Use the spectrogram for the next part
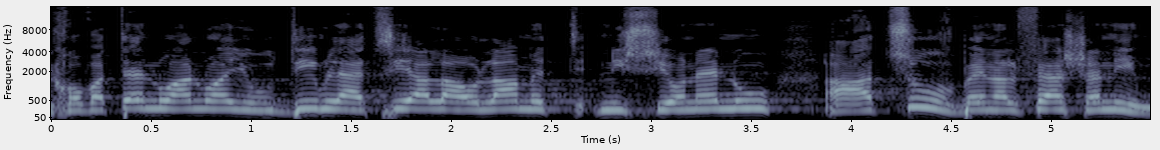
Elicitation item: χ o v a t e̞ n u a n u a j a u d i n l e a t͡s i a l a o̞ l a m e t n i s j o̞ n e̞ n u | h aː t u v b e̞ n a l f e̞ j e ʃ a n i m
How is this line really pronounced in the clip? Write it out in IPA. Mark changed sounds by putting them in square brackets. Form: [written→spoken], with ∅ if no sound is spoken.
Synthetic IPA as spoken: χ o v a t e̞ n u a n u a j [a→e] u d i [n→m] l e a t͡s i a l a o̞ l a m e t n i s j o̞ n e̞ n u | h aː [t→t͡s] u v b e̞ n a l f e̞ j [e→a] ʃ a n i m

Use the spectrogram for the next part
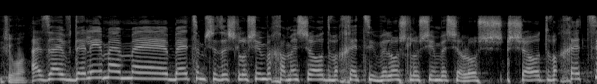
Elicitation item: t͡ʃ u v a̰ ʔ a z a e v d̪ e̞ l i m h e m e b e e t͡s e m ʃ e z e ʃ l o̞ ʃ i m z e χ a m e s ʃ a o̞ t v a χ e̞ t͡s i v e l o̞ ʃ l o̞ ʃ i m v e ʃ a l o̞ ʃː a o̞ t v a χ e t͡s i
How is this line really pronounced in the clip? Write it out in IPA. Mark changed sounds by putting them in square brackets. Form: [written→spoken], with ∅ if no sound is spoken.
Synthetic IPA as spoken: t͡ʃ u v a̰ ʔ a z a e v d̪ e̞ l i m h e m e b e e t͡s e m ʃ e z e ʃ l o̞ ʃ i m [z→v] e χ a m e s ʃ a o̞ t v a χ e̞ t͡s i v e l o̞ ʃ l o̞ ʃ i m v e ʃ a l o̞ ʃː a o̞ t v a χ e t͡s i

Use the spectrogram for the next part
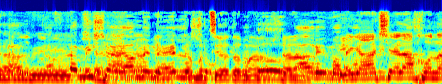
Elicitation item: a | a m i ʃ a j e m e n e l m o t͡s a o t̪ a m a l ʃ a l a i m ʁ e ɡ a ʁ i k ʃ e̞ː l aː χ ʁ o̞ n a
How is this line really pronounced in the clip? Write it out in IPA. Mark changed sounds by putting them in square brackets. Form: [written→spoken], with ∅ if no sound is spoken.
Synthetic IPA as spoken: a | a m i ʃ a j [e→a] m e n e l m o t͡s [a→i] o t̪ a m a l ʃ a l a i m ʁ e ɡ a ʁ [i→a] k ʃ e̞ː l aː χ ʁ o̞ n a

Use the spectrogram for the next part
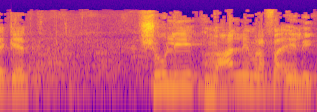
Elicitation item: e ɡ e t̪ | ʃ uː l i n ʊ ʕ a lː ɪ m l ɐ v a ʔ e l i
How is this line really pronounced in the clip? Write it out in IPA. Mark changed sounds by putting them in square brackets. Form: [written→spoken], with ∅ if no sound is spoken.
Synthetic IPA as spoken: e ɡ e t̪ | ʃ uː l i [n→m] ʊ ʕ a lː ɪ m [l→ɾ] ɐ [v→f] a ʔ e l i

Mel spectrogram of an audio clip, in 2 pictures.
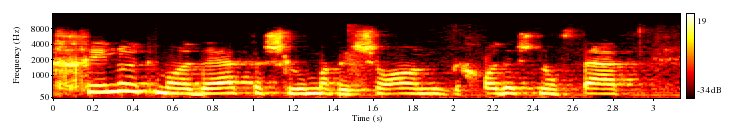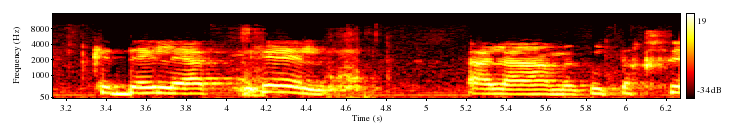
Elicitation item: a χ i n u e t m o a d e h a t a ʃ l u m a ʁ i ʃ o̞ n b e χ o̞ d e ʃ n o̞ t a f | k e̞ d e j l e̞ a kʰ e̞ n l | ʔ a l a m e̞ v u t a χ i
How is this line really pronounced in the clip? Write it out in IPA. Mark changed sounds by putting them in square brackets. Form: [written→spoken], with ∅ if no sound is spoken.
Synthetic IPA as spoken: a χ i n u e t m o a d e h a t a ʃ l u m a ʁ i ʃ o̞ n b e χ o̞ d e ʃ n o̞ [t→s] a f | k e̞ d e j l e̞ a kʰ e̞ [n→∅] l | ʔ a l a m e̞ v u t a χ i

